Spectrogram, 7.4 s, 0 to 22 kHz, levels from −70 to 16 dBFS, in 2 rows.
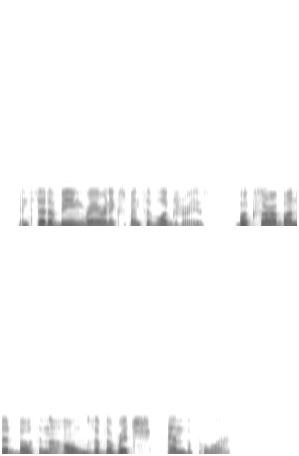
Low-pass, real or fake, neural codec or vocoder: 3.6 kHz; real; none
